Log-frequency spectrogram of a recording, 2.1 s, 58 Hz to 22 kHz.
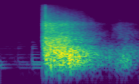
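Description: A single shot from a CMMG Mk57 Banshee 5.7x28mm AR-15 pistol, sudden and loud about half a second in, followed by a rolling echo that dies away over about a second and a half.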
